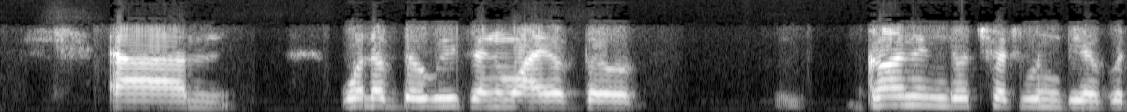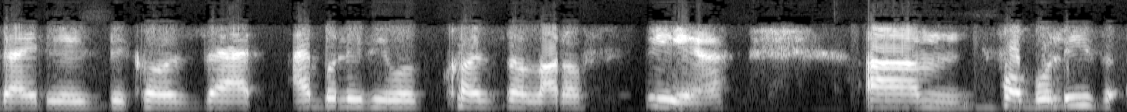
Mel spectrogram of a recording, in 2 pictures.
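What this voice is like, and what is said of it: Haitian-accented English. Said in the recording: “I'm hearing an accent. ... I was born in Haiti.”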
